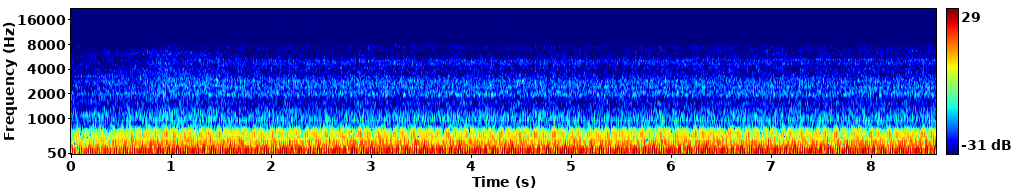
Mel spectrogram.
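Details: 2006 Chevy Silverado LBZ Duramax diesel, DSP5 tune (tunes 2 and 4 give ~10% vane position for rumble), new 5-in exhaust with minimal Diamond Eye muffler: deep even rumble about three pulses per second, no knocks or misses; normal idle.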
